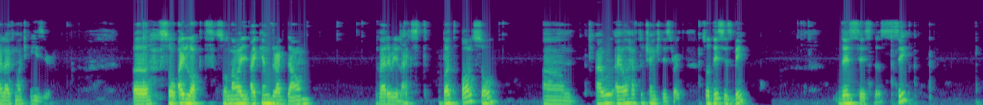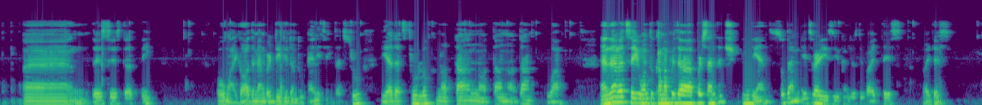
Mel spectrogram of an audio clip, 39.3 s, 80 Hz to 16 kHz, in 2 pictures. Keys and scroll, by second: 0.2 shift+4, 1.4 shift+4, 2.8 Return, 12.2 BackSpace, 12.5 shift+b, 13.9 Return, 17.8 shift+BackSpace, 18.0 shift+c, 18.2 Return, 18.5 Return, 19.5 Left, 19.6 Left, 19.8 Left, 20.0 Left, 21.6 BackSpace, 21.9 shift+d, 22.2 Return, 32.8 =, 37.4 /, 38.3 Return.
